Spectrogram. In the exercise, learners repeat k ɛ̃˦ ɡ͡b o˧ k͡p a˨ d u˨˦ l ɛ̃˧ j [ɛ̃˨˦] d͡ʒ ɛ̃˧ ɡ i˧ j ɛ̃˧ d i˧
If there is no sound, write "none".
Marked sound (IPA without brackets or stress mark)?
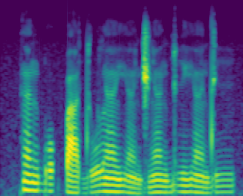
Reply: ɛ̃˨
